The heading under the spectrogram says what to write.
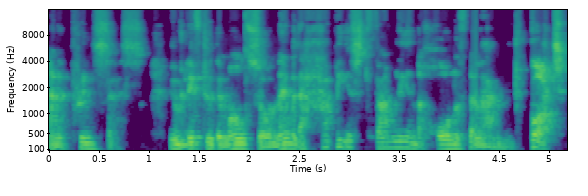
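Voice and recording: Someone is reading aloud in a natural voice, the pitch shifting an ordinary amount.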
